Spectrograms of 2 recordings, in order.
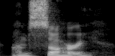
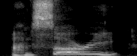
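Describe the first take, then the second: First: Said in the usual way. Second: Very high, cracking apology; anguished apology. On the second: Acted. Player apologizing to Button before the kill, very high and anguished. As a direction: let it break upward in grief.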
